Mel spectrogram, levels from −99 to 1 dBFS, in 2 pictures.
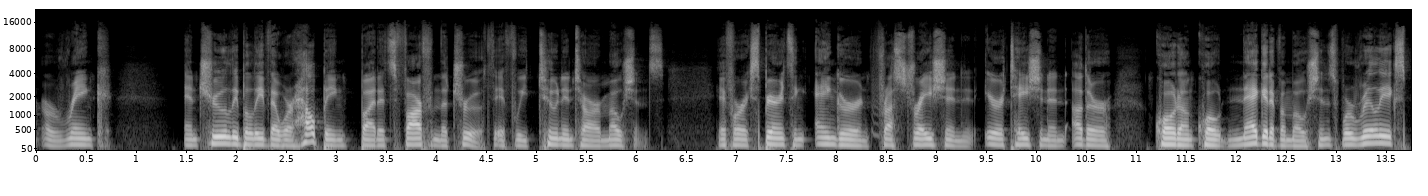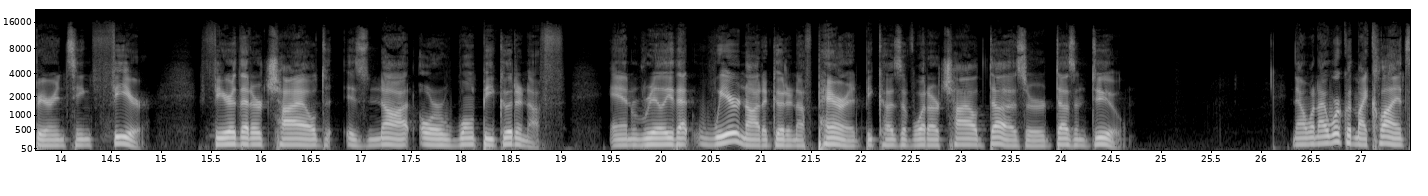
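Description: No technical faults are audible.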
